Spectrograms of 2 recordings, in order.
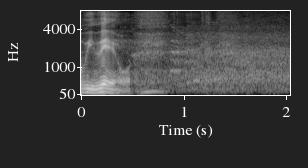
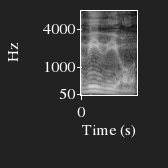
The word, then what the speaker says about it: vídeo: se dice vídeo o video. Pero hoy ganamos esta pelea y se dice vídeo. Acento en la I, aunque no haya que ponerlo.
